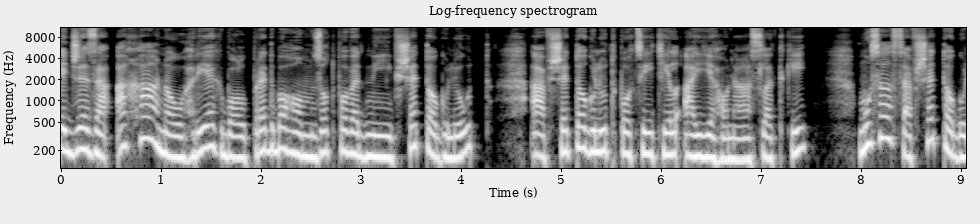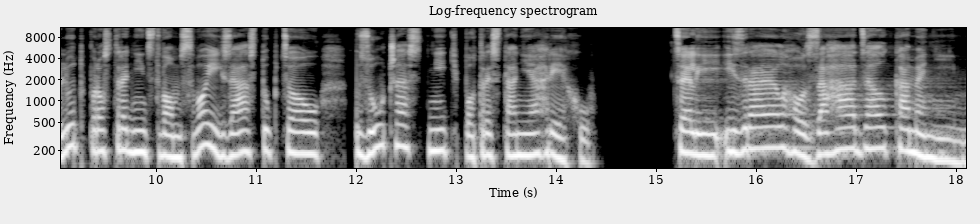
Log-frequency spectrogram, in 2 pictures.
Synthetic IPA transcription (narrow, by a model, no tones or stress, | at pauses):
kɛɟʒɛzaʔaxaːnɔʊɦɾɪɛɣbɔlpɾɛd̪bɔɦɔmzɔt̪pɔʋɛd̪niːfʃɛt̪ɔɡʎut̪ʔafʃɛt̪ɔɡʎut̪pɔt͡siːcilʔajːɛɦɔnaːslɛt̪ki | musɛlsafʃɛt̪ɔɡʎut̪pɾɔst̪ɾɛd̪ɲiːt͡st̪ʋɔmsʋɔjiːɣzaːst̪upt͡sɔʊzuːt͡ʃast̪ɲicpɔt̪ɾɛst̪aɲɪaɦɾɪɛxu | t͡sɛliːʔizɾaɛlɦɔzaɦaːd͡zalkamɛɲiːm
